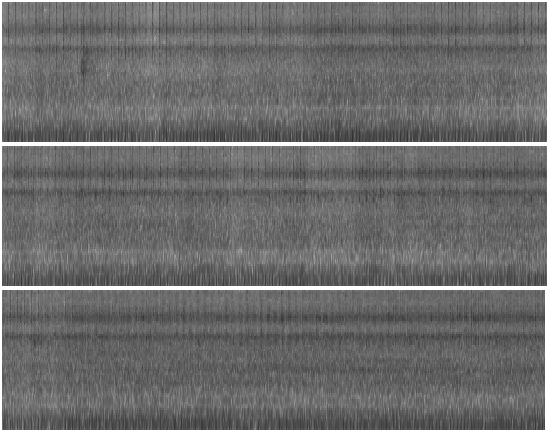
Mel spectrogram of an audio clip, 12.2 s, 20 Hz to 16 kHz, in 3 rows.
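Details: 1957 Gravely tractor mowing wet grass: its single cylinder thumps steadily under load with no misses, bogging or knocks. It pulls strong with power to spare and runs normally.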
